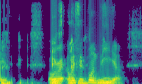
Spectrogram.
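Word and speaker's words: bon dia: Uh, bonia. Bonia, right? That's how you say it. Or was it bondia?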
